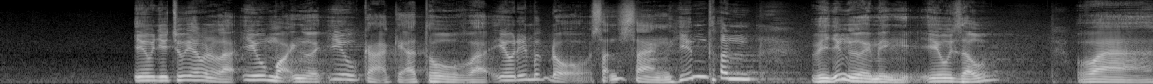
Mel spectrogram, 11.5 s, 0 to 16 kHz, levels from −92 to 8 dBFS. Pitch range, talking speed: 110-170 Hz, 145 wpm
